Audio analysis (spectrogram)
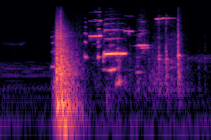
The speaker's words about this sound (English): When he reached the door, he knocked on it.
